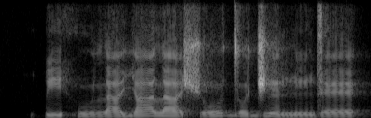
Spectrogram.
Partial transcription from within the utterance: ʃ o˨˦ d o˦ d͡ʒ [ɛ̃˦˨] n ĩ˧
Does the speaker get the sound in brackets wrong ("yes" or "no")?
no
